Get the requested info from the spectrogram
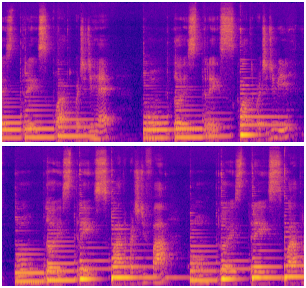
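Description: Nylon-string classical guitar playing a four-note scale pattern in C major: single plucked notes in groups of four, each group starting one scale step higher than the last, with short breaks between groups.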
